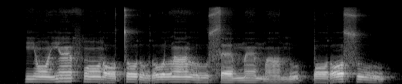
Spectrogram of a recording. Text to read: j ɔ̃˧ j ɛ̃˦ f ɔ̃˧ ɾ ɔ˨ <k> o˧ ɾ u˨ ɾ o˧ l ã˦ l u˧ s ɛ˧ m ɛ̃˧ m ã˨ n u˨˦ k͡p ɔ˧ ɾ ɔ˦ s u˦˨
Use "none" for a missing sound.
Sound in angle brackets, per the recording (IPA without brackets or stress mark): t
